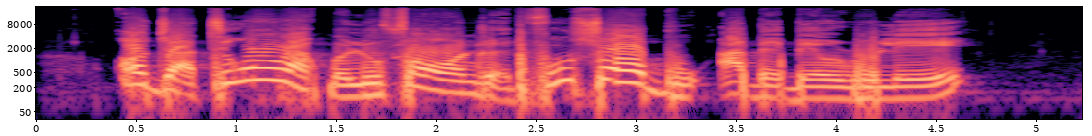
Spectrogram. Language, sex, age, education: Yoruba, male, 30-45, tertiary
